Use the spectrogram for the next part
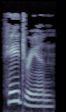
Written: hadrian

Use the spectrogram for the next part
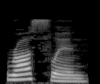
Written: roslin

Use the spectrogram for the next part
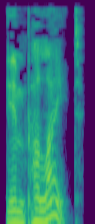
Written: impolite

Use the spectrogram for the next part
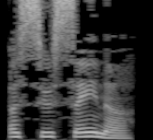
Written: azucena

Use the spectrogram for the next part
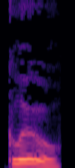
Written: glew

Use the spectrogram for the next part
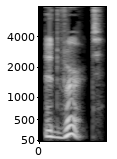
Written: advert

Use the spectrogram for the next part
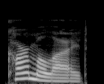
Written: carmelide

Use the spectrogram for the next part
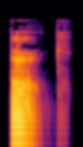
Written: erk

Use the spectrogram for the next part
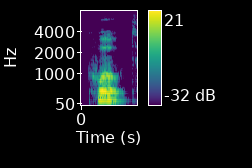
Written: quote

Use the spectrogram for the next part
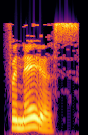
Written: Phinehas

